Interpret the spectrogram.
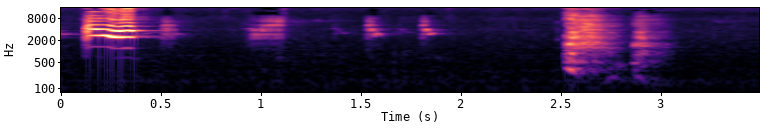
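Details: Grey-cheeked bulbul master recording for training songbirds: a loud whistled note with harmonics, a few short soft chips, then two harsh rasping bursts.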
